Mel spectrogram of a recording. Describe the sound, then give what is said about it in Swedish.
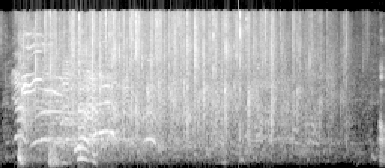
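An audience bursts into applause, dense clapping mixed with cheers and whoops, loudest in the first seconds and then settling into steady clapping. “Applådera alla som inte har föräldrar som är syskon.”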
